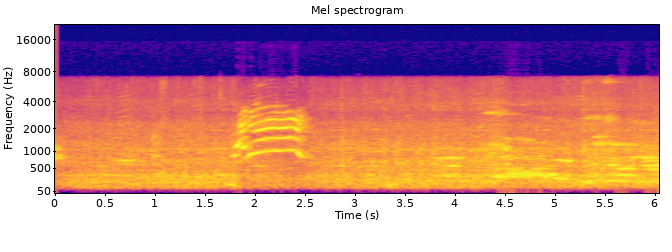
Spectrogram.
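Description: A cat meowing once, a single drawn-out meow about two seconds in that rises and then falls in pitch.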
